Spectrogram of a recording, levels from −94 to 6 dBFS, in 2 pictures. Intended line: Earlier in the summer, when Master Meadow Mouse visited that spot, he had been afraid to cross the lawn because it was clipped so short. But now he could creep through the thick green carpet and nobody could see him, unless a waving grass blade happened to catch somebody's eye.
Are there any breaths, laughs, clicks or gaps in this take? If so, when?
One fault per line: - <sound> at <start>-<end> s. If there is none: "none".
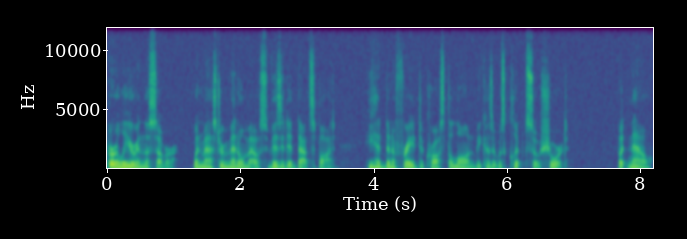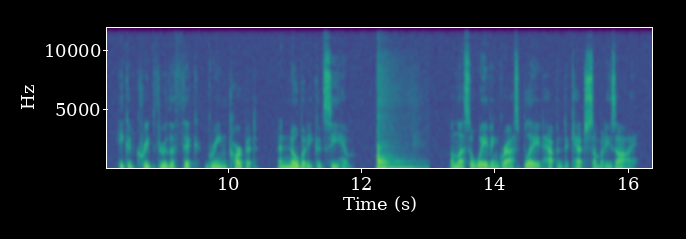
- thud at 12.2-13.0 s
